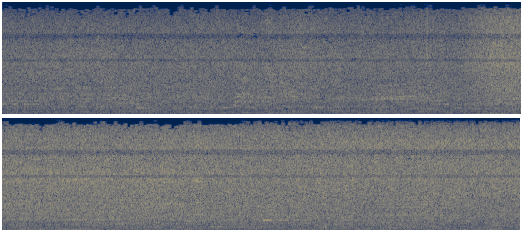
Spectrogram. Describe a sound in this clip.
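A crowd murmurs indistinctly in a large echoing hall.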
